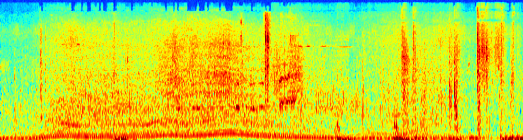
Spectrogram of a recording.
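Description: Car in the GTA roleplay game pulling away, its engine note rising and falling in pitch as it accelerates and shifts, with brief tire noise, loud and close throughout.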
